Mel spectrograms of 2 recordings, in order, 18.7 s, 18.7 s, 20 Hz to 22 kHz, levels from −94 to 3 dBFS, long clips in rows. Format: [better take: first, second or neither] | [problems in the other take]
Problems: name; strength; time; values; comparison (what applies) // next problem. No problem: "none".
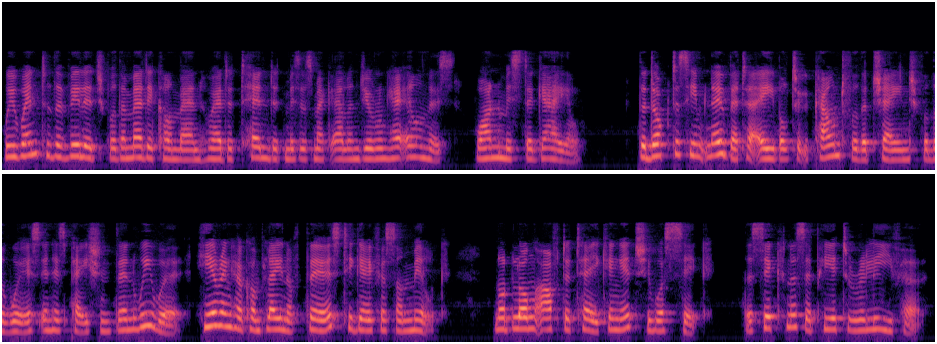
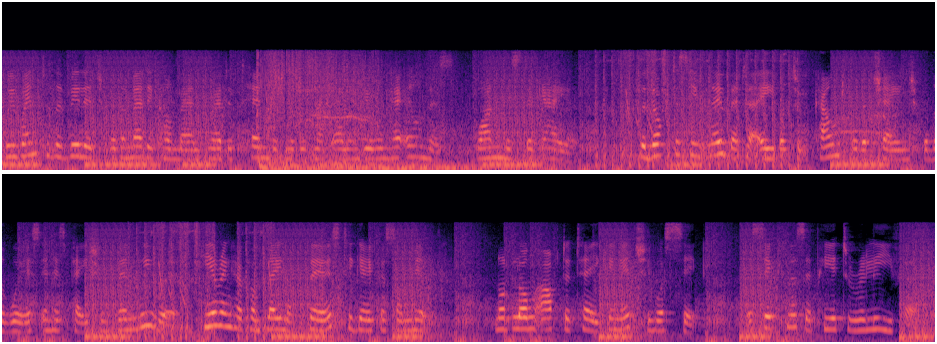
first | background sound (Gunshot, gunfire); 3 dB below the speech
